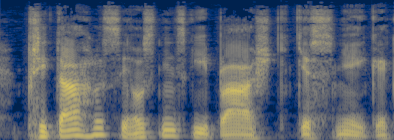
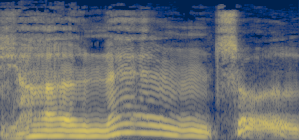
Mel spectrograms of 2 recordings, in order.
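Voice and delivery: frightened stammer; 5 semitones higher, much slower than usual. Acted. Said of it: "zalikal se Mundungus".

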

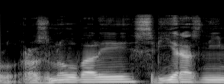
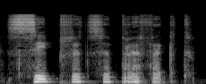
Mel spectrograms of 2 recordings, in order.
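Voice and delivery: slow, higher-pitched mild growl; growled reproach; 4 semitones higher, much slower than usual. A narrator's reading. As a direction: scold with a drawn-out, restrained growl. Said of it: "zavrčela Hermiona". (vyčítavě a táhle, mírně zavrčet)

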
